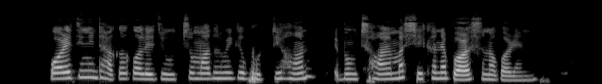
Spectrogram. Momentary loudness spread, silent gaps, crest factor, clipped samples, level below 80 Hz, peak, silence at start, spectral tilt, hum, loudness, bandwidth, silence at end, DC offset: 9 LU; none; 20 dB; under 0.1%; -70 dBFS; -6 dBFS; 0.5 s; -4 dB/octave; none; -25 LUFS; 11.5 kHz; 0.6 s; under 0.1%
